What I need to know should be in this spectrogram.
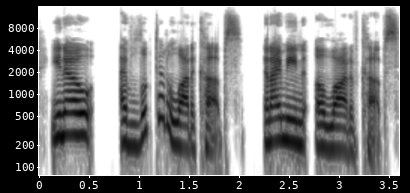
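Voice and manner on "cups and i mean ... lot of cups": ordinary talk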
